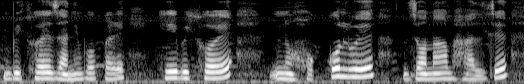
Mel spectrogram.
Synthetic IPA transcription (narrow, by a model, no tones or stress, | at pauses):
bixʰɔjɛzanibɔpaɹɛ | xejbixɔjɛ | xɔkɔlʊɛ | zɔnabʱalzɛ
